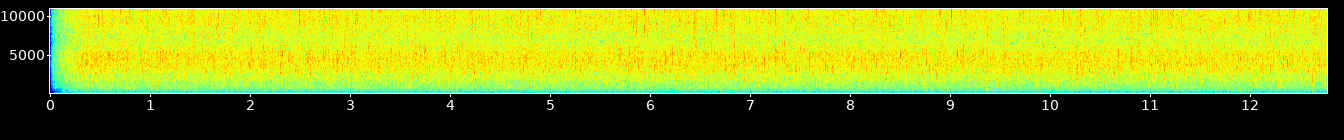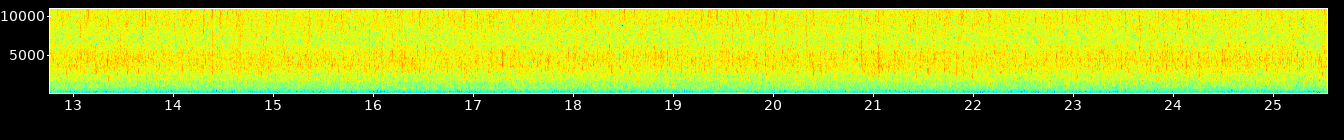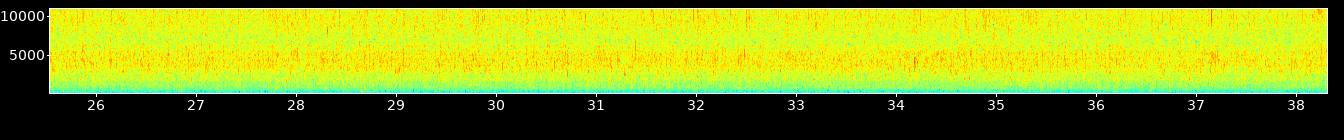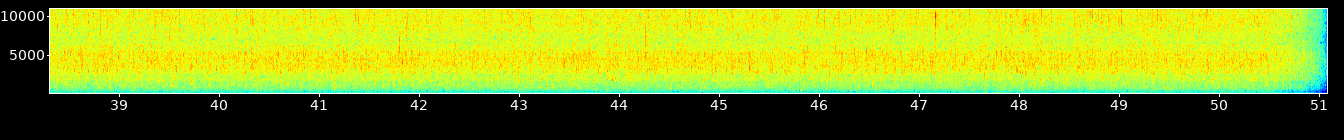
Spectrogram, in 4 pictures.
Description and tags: Waterfall, Small, B
Raw audio of a small waterfall by the University of Surrey lake.
An example of how you might credit is by putting this in the description/credits:
The sound was recorded using a "H1 Zoom recorder" on 27th October 2016.
Stream, Fall, Small, Water, Waterfall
